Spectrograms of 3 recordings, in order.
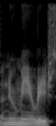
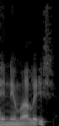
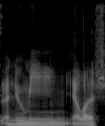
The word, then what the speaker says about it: Enuma Elish: just copies of the Enuma Elish, which he says Enumi Elish. I don't know. It's pronouncing it strange.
